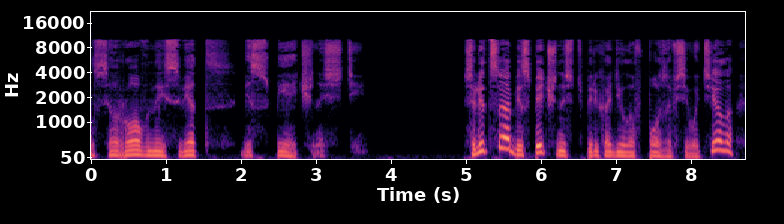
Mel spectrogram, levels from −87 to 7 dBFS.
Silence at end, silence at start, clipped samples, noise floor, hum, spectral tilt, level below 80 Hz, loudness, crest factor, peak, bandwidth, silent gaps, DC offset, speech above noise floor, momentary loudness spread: 0.2 s; 0 s; under 0.1%; -79 dBFS; none; -5.5 dB/octave; -44 dBFS; -24 LUFS; 18 dB; -6 dBFS; 10.5 kHz; none; under 0.1%; 55 dB; 16 LU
